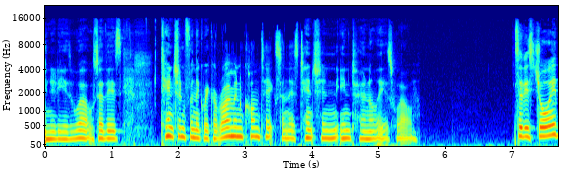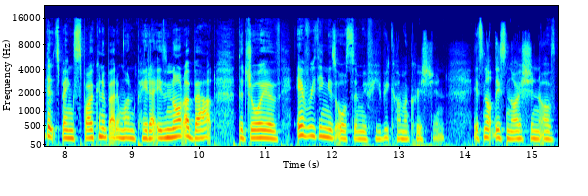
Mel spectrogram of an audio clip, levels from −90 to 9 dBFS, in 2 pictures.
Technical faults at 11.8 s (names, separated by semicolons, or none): none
